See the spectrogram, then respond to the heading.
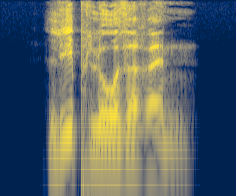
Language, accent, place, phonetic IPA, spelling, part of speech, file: German, Germany, Berlin, [ˈliːploːzəʁən], liebloseren, adjective, De-liebloseren.ogg
- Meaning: inflection of lieblos: 1. strong genitive masculine/neuter singular comparative degree 2. weak/mixed genitive/dative all-gender singular comparative degree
